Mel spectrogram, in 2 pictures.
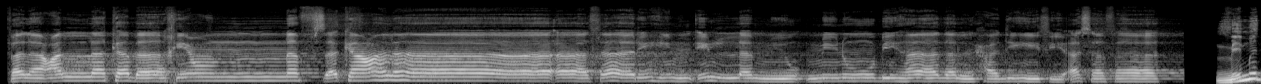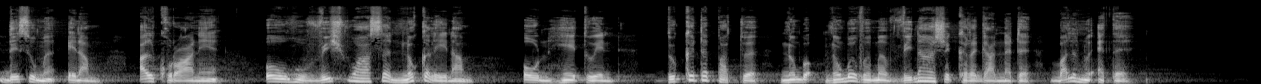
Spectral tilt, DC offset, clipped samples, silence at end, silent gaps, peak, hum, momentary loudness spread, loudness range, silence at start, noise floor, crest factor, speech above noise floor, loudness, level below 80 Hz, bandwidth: -5 dB/octave; under 0.1%; under 0.1%; 1.3 s; 11.85-12.15 s; 0 dBFS; none; 8 LU; 5 LU; 0.1 s; -69 dBFS; 16 dB; 53 dB; -17 LUFS; -48 dBFS; 16 kHz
